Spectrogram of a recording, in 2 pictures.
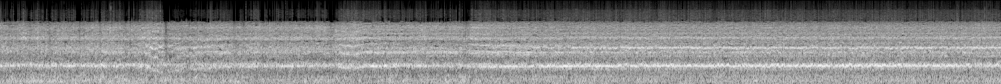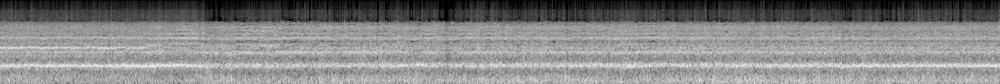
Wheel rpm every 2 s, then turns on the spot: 230, 210, 230, 210, 210, 210, 220, 230, 230, 230.
none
